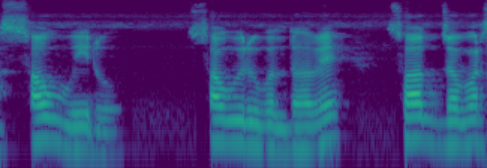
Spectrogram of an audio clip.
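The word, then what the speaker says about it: مُصَوِّرُ: মুসাউইরু উই ইরু, অনেকে বলে মুসাউ ইরু, ইরু হবে না, ই যদি বলেন তাহলে হামজা হয়ে যাবে, এখানে ওয়াজের উই।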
